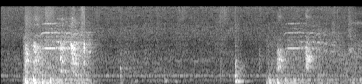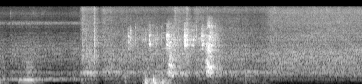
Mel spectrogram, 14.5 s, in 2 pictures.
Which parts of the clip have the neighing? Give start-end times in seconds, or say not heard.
0.4-1.9, 5.3-7.3, 10.1-10.7.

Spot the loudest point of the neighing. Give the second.
1 s.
